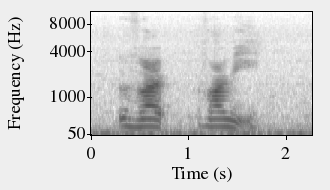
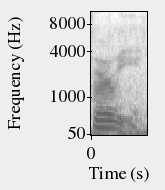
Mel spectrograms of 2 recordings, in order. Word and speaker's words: Vihari: Yeah, so I found out that the author's name is pronounced um uh Vari. Yeah, Vari. It's pronounced like that because I don't know, that's how it's pronounced. Yeah, so Vari. So it's not pronounced with an M, it's pronounced with a V.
